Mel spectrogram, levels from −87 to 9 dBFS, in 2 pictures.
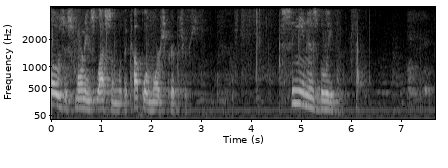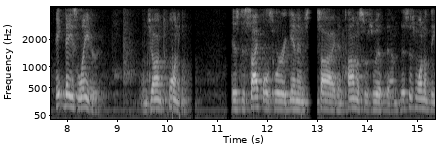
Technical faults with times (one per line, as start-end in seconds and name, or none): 9.98-10.57 repeated stalls (stutter)
11.01-11.29 repeated stalls (stutter)
11.87-13.01 repeated stalls (stutter)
